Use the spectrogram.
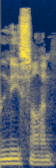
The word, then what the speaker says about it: Nisan: And that month in their calendar is the month of Nisan, or Nisan, we Americans say.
